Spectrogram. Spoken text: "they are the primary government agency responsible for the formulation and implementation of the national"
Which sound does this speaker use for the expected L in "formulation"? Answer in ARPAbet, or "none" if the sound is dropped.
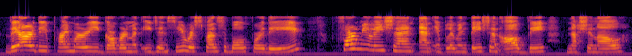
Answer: L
